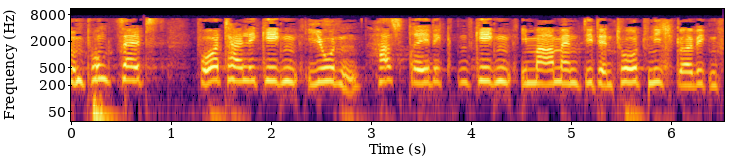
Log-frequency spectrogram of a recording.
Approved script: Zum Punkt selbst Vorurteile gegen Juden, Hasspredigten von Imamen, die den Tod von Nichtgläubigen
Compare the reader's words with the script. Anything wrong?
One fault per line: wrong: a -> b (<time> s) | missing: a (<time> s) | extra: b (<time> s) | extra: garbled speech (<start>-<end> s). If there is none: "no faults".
wrong: von -> gegen (4.0 s)
missing: von (5.8 s)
